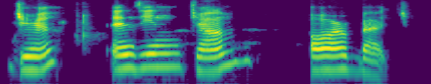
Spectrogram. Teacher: Another voiced post-alveolar is /dʒ/ as in “jam” or “badge“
